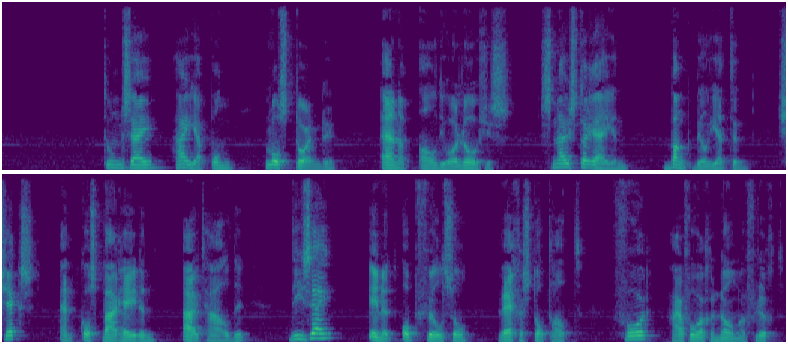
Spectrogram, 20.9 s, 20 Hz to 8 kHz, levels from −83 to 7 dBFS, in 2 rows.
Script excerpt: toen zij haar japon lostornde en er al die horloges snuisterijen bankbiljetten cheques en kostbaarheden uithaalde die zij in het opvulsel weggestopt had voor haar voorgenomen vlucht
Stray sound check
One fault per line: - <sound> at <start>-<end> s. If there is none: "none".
none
